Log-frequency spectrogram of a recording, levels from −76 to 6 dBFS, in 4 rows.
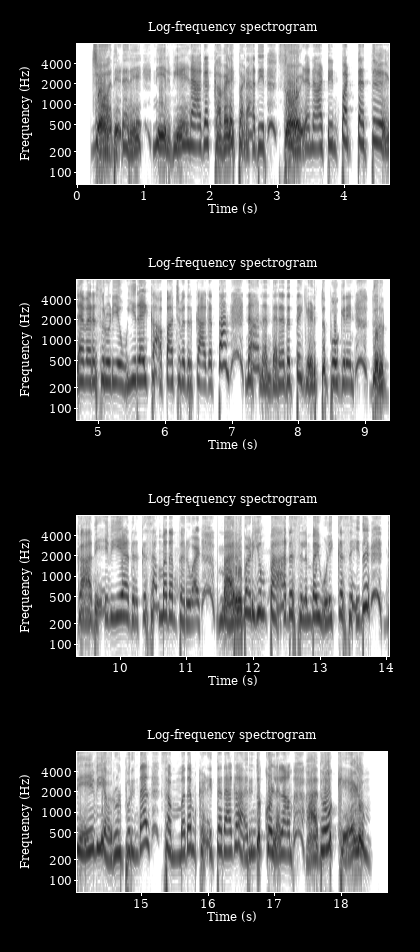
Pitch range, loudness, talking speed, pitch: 240-290 Hz, -17 LUFS, 110 wpm, 260 Hz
